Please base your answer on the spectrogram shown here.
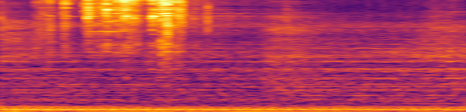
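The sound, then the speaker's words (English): Keys jangle as they are handed over, a brief bright metallic clinking that fades quickly, leaving a steady low hum underneath. “All right, here, take the keys.”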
